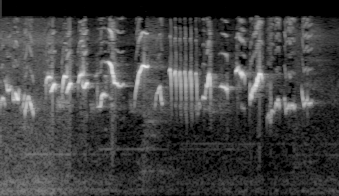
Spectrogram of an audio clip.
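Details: Lombok dakun Oriental white-eye with an unusual song: a continuous, fast, high twittering of slurred, upswept and downswept chirps, about three per second, with a faint low rumble at the start.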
